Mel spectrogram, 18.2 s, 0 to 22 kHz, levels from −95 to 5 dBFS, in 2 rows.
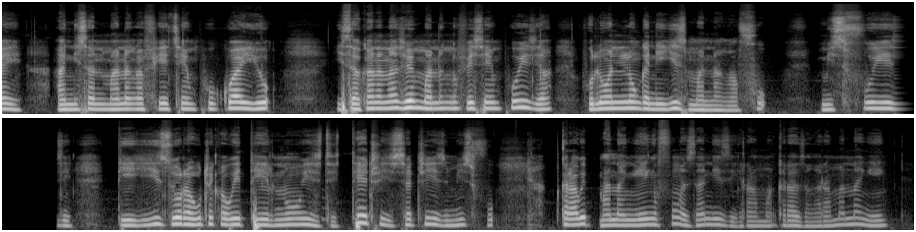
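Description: A speech recording with a call audio freeze from 8.93 to 9.70 s: the sound trails off as a brief fading buzz into about 0.59 s of silence, then resumes where it stopped with nothing lost, the likely result of delayed packets draining the jitter buffer and adding roughly 0.75 s of delay. From 13.98 to 16.51 s a jitter buffer speed-up runs the speech at 129% with unchanged pitch, sounding hurried, as the receiver cuts short pitch-period slices, about 0.7 s in total, to shed the excess buffered audio.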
